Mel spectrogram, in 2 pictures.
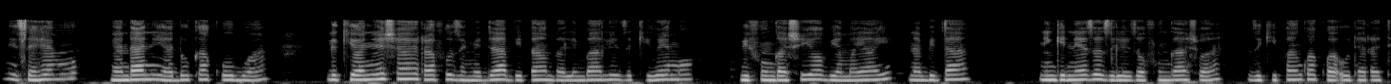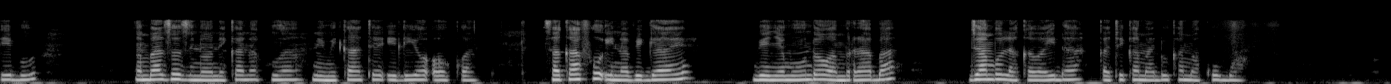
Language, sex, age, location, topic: Swahili, female, 18-24, Nairobi, finance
